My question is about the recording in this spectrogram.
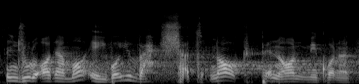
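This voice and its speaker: A man giving a lively sermon to an audience, acting out the voices of people he quotes. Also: mid-range voice. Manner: animated, acts out quoted voices. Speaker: religious lecturer.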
